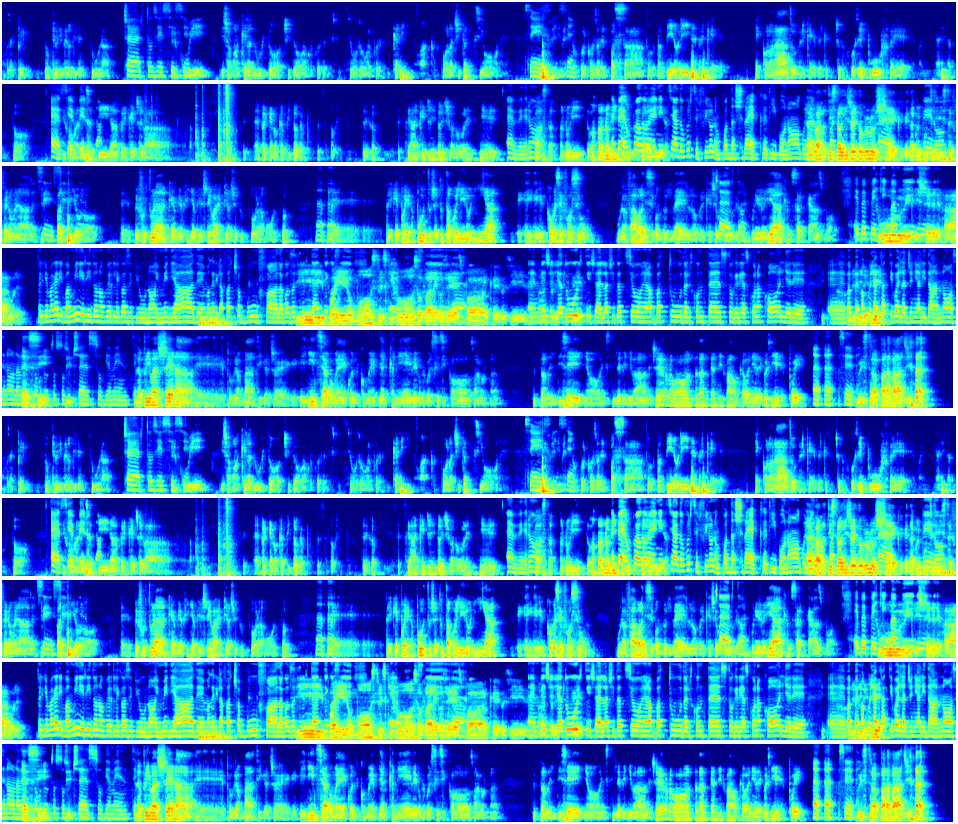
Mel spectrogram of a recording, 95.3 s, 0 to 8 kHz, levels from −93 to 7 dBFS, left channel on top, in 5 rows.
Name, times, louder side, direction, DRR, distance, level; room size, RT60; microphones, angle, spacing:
voice 1, 1.0-2.1 3.4-4.0 4.4-5.6 5.8-6.1 7.0-7.4 7.8-8.5 8.8-9.3 9.6-9.9 10.7-11.3 11.6-14.4 15.2-16.4 16.7-18.0 18.7-19.0 19.3-19.6 20.4-22.4 24.1-25.1 26.3-26.6 27.2-29.0 29.7-32.4 35.2-38.8 39.3-40.0 40.5-42.9 43.1-43.9 44.7-45.2 45.8-48.0 48.5-49.9 50.5-54.8 55.7-57.6 61.2-61.6 63.1-68.4 68.6-68.8 73.9-74.8 76.7-77.2 77.6-78.0 79.0-86.2 87.1-92.3 93.4-94.7, right 1 dB, 70° right, 3.4 m, -26 dB
voice 2, 2.4-3.8 10.5-10.8 11.3-11.6 20.1-21.2 29.2-29.9 31.3-36.1 36.6-37.0 37.5-38.0 38.9-39.5 44.4-44.9 52.5-53.2 55.0-56.8 58.0-64.2 65.0-65.2 65.7-66.7 67.8-73.4 73.8-79.1 92.5-93.5, right 3 dB, 35° right, 0.7 m, -30 dB
sound 1, 19.2-19.3 21.0-22.3 22.6-23.8, left 3 dB, 20° left, 0.8 m, -39 dB
12.5 x 8.7 x 5.4 m
head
